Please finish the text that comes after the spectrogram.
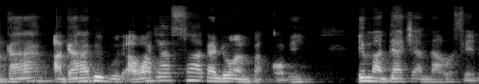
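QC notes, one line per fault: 1.02 s and 4.08 s, microphone volume stepped down: the level abruptly falls by about 4 dB each time, likely because the call software judged the input too hot and cut the device's input volume in one step, so sound and background drop together at once.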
